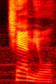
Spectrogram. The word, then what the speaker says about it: Chamuel: Just Samuel except it's pronounced Chamuel with the ch.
